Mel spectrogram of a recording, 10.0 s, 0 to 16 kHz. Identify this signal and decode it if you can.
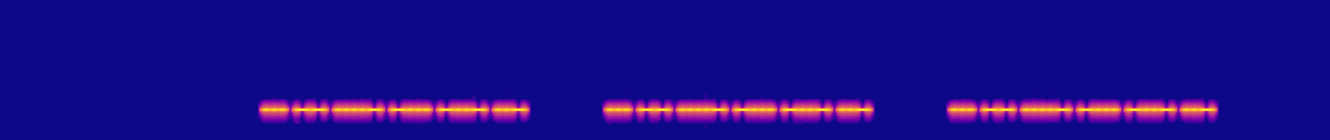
Morse code, heard as a keyed tone, about 40 wpm, 700 Hz. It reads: SM4BXU SM4BXU SM4BXU
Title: DXCC-100 Call Signs - 6 Characters - Repeated 3x - 40wpm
